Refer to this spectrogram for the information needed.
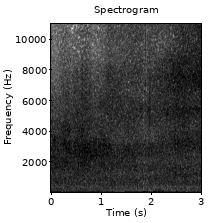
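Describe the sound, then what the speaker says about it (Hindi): A mountain stream at Banihal in rainy, foggy weather, a dense continuous roar of rushing water that stays loud and even, mixed with some wind buffeting on the microphone. "और यह है बानीहाल का नाला"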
